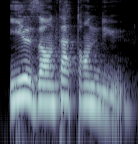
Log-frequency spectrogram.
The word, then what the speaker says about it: ils ont attendu: So the S on the end of il can be pronounced like a Z, and the T on the end of on can link with the A at the start of attendu.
